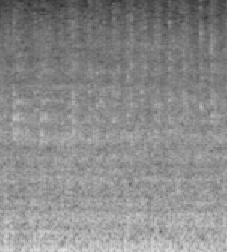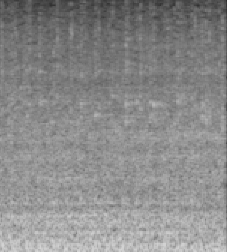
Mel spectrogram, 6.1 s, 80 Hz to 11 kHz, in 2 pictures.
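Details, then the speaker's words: Farmall 350 diesel tractor with new used push rods: uneven loping beat, one cylinder dropping out at light or half load but firing on all four when lugged hard in 5th gear; number one injector suspected, not confirmed. "but as soon as you took a little bit of load off of it, or ran it about half the load, you could hear that dead cylinder, and it was just under a load."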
